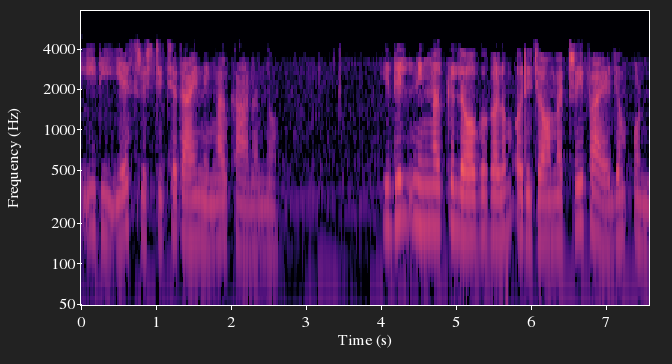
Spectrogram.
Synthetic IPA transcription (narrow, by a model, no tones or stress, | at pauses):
iːɾiːjeɕrɨʂʈit͡ɕːɐðaːjiniŋːɐɭkaːɳunːu | iðilniŋːɐɭkɨlo̞ːɡuɣɐɭumʔo̞̰ɾud͡ʑo̞ːmɐʈrifɐjɐlumuɳɖ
